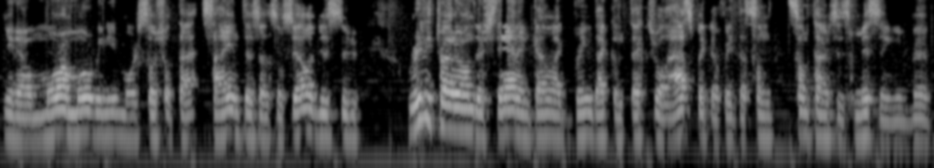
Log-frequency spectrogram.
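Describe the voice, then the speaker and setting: A man's voice: medium pitch, fairly even intonation, fairly quick, mellow, faint music behind. A middle-aged man from Puerto Rico, a sociology professor talking as a guest in a casual interview, thoughtful and hesitant with many restarts.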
